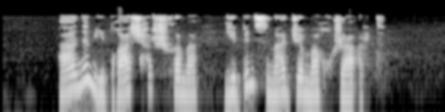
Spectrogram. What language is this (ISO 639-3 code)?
kbd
